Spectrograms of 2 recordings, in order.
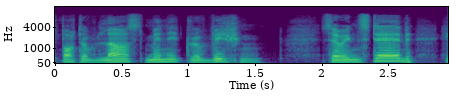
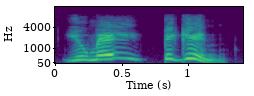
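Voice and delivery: put-on elderly examiner. A narrator's reading. Old examiner starting the exam for the hall, reedy call. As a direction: announce it to the whole hall like an ancient examiner.

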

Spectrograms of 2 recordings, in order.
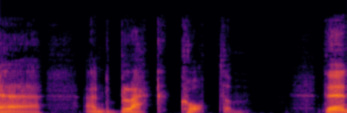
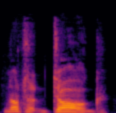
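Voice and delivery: moaned; 7 semitones higher, 4 dB louder than usual. Acted. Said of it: "Ron moaned".

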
